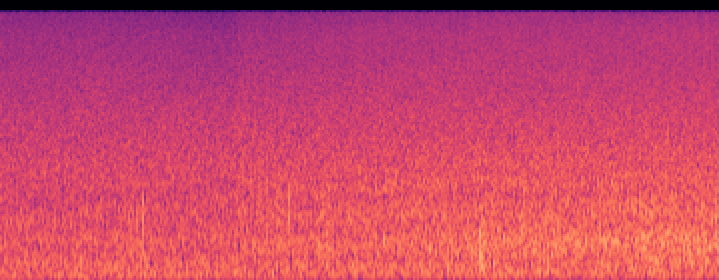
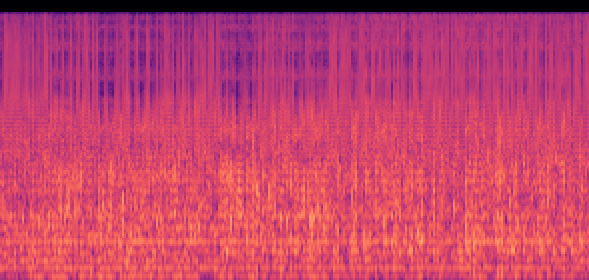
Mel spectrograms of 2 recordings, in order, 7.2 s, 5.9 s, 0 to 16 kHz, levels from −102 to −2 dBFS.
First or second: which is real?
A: first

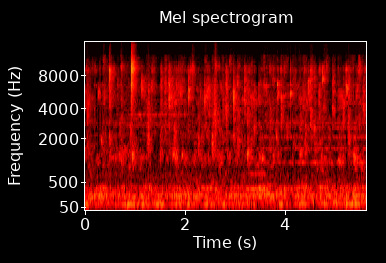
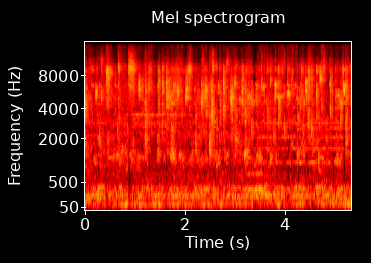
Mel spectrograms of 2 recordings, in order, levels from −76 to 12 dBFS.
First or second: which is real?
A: second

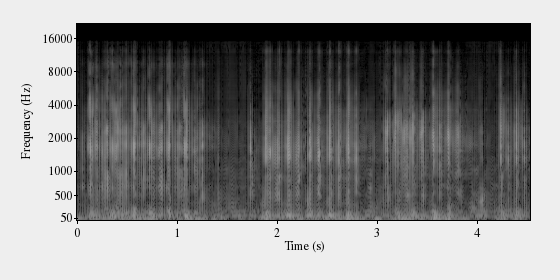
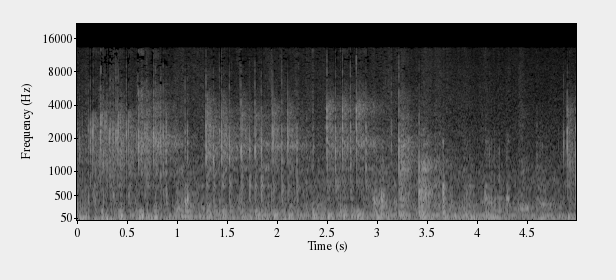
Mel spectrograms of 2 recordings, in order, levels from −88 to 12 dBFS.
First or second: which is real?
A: second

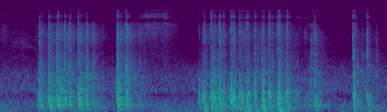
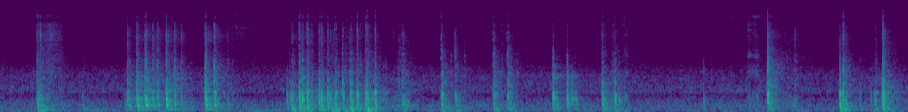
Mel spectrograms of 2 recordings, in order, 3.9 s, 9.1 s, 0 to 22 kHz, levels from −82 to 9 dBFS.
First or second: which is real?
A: second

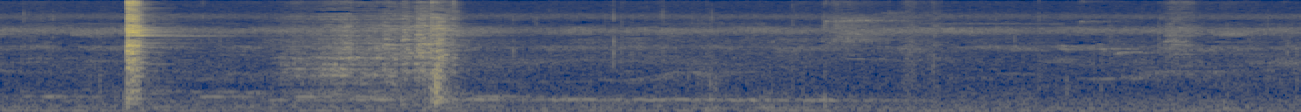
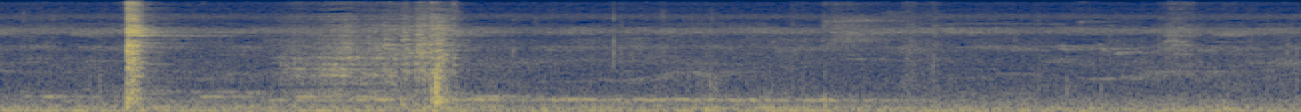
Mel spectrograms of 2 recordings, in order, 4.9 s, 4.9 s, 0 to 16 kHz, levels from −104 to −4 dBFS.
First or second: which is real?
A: first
